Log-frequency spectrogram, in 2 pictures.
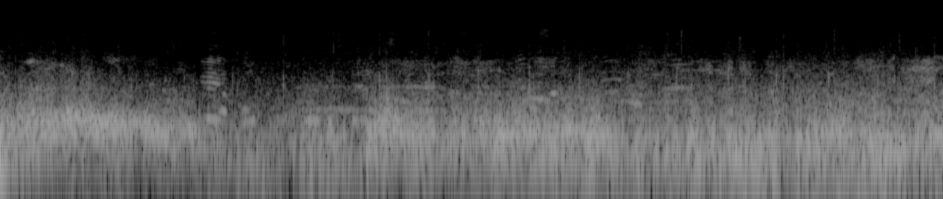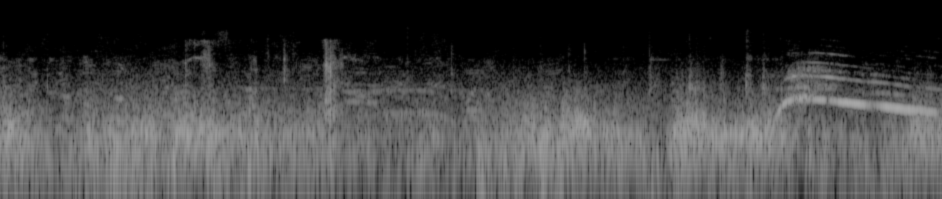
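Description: Men shout to each other across an open field in the distance.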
